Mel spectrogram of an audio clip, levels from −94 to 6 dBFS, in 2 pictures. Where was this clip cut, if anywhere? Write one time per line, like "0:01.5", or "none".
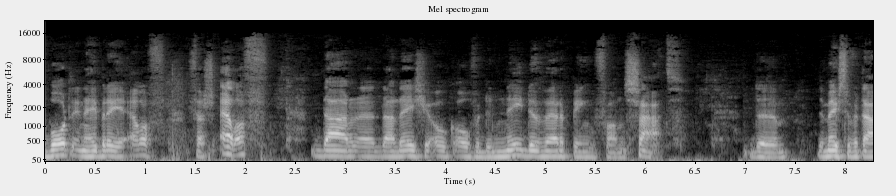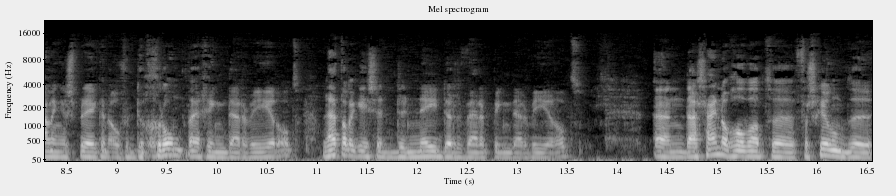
0:07.0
